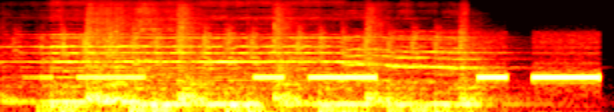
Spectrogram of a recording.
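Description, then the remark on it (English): A house telephone sounds a series of steady electronic tone beeps, starting and stopping irregularly, fairly loud, over a dense, humming background. “George hangs up his house phone and moves downstairs”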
